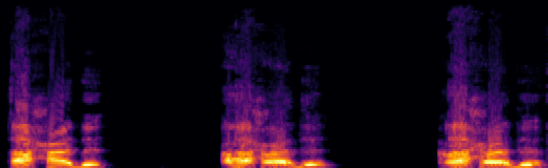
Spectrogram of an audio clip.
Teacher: احد حمزہ صاف ہو، ہا صاف ہو، اور آخر میں قلقلہ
